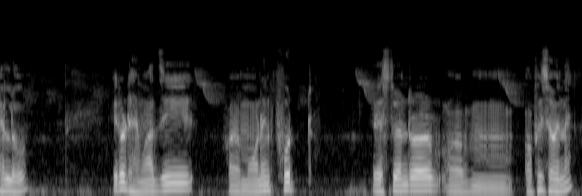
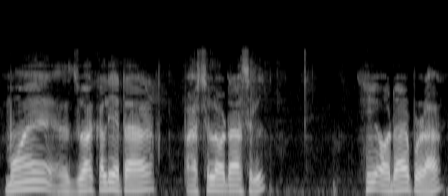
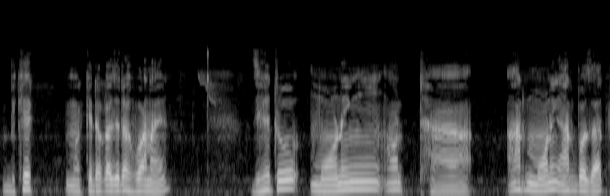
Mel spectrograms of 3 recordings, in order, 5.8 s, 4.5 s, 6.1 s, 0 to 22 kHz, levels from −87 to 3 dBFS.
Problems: none marked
